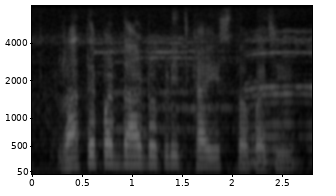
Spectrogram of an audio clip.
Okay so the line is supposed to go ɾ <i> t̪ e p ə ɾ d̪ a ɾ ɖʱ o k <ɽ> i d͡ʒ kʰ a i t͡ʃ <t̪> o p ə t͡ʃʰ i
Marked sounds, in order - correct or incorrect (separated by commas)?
incorrect, correct, correct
